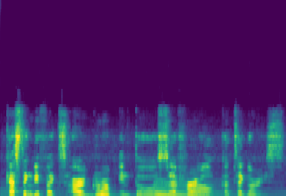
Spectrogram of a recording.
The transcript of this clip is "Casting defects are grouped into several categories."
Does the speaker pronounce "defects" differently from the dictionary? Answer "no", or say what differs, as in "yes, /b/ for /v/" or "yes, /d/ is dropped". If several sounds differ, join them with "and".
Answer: no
